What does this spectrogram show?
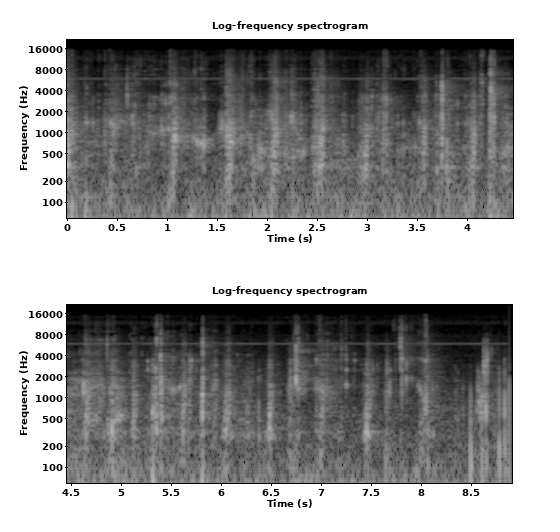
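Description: Close-miked crunching and chewing of crispy deep-fried breaded patties: a dense, irregular run of loud crackly crunches as the crust is bitten and chewed.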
